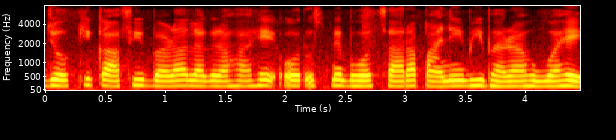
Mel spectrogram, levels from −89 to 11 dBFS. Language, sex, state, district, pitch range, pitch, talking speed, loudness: Hindi, female, Odisha, Malkangiri, 180-195 Hz, 185 Hz, 215 wpm, -15 LUFS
